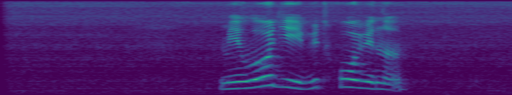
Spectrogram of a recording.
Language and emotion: Russian, neutral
